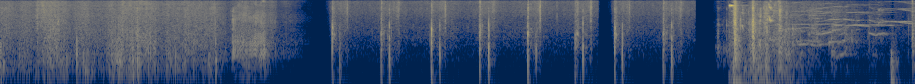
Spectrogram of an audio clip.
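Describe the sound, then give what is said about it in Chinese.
Fabric rustles, then about nine evenly paced footsteps approach, followed by a loud clunk of a latch and a squeaky creak as a door is opened to let in an arriving family visitor. “赶快把衣服穿好，我要去给你岳父开门了。”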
